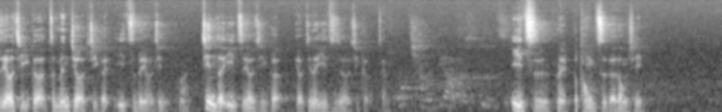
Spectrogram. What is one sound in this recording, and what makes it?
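A middle-aged man lectures calmly into a microphone.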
